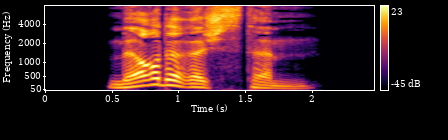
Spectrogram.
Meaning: strong dative masculine/neuter singular superlative degree of mörderisch
- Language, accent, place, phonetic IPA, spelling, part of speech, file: German, Germany, Berlin, [ˈmœʁdəʁɪʃstəm], mörderischstem, adjective, De-mörderischstem.ogg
